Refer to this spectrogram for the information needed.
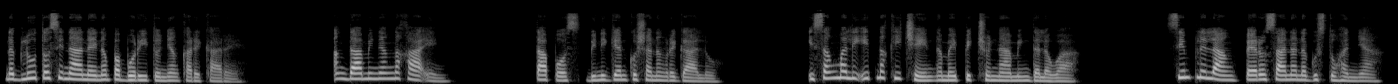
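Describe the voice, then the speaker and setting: A woman acts out a lovestruck young woman confiding in her diary, tender and insecure, with a Filipino accent. The pitch is medium for a woman. It is an audio drama recorded close and dry. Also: expressive, moderate pace, long pauses, darkish tone, no echo, close to an everyday voice. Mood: giddy, affectionate.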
